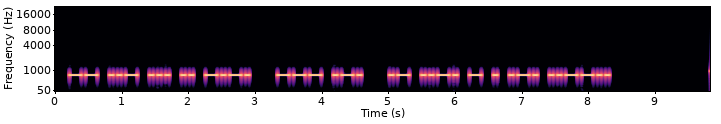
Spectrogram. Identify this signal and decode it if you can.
Morse code, heard as a keyed tone, about 21 wpm, 700 Hz. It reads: MUSIC OR AFTER?
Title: Sentences from Top 1000 Words - Review Part 1 - 20wpm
